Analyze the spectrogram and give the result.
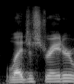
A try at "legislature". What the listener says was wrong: You're saying legislative. There's an R where it shouldn't be.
